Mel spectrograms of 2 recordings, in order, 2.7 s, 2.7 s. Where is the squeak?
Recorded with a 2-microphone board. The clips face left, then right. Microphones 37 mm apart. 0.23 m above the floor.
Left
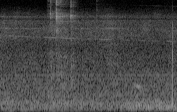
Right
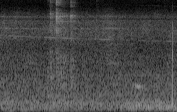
35° right (ahead or behind), 3.5 m.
